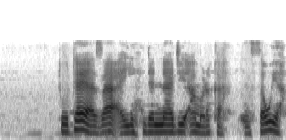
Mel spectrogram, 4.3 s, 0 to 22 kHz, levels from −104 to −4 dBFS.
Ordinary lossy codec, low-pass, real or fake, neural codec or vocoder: none; 7.2 kHz; real; none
